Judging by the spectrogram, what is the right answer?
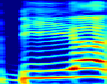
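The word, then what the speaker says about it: dear: ठीक है, तो इसका उच्चारण अब डीर नहीं है, अब डियर है, डियर।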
